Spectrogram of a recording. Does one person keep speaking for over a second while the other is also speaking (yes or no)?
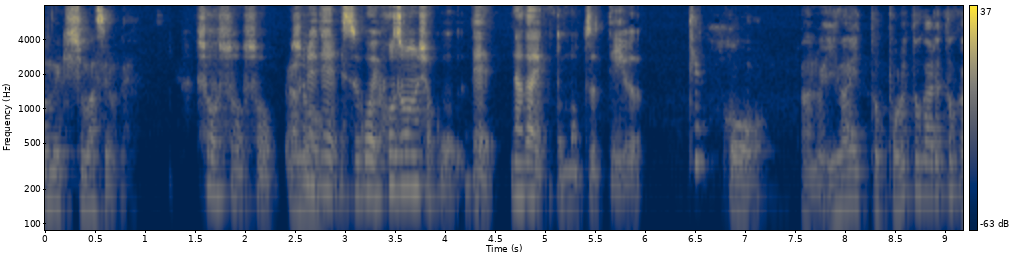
no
